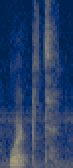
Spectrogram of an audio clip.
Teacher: It's voiceless, so it stays voiceless. Your voice is off, leave it off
